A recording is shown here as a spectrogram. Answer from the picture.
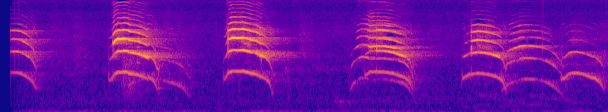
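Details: Two orange tabby kitten brothers meow for attention with high, thin meows that rise and fall, often overlapping, about once a second.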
